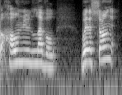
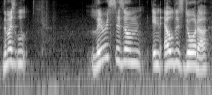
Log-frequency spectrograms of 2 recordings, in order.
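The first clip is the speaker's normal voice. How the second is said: ordinary talk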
